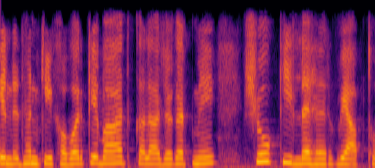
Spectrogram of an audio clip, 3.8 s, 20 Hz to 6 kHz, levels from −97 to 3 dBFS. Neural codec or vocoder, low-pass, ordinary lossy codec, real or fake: codec, 16 kHz, 4 kbps, X-Codec, HuBERT features, trained on general audio; 5.4 kHz; none; fake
